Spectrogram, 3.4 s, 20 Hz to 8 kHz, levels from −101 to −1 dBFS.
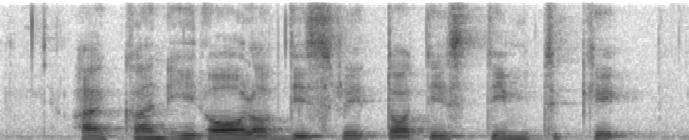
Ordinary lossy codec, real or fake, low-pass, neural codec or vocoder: none; real; none; none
